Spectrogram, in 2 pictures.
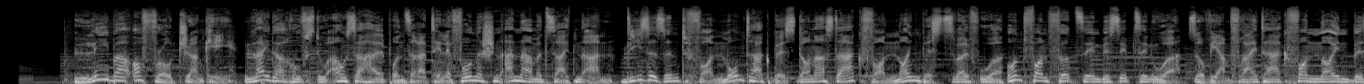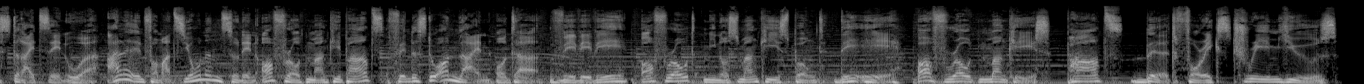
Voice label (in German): Telefonansage; Monkeyparts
